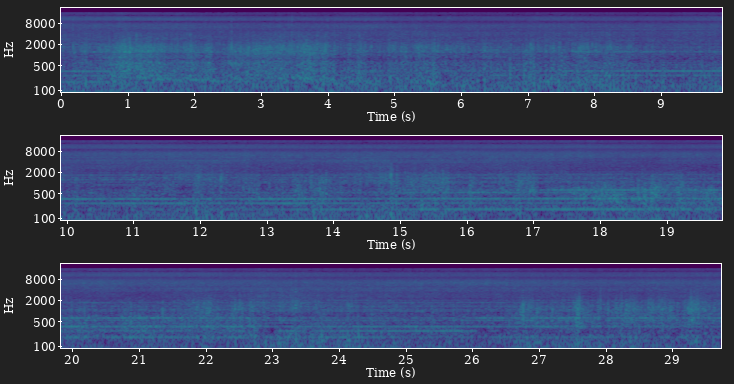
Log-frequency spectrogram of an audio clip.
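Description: Boat engine running steadily as the boat travels along the river, its pitch holding level.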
